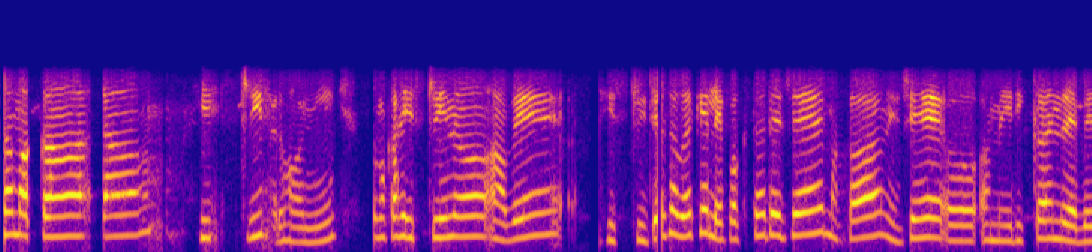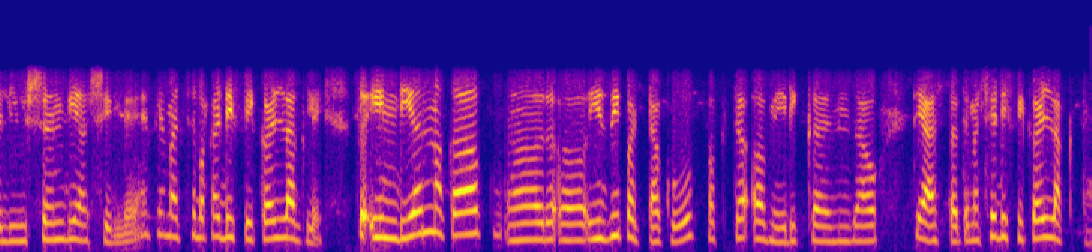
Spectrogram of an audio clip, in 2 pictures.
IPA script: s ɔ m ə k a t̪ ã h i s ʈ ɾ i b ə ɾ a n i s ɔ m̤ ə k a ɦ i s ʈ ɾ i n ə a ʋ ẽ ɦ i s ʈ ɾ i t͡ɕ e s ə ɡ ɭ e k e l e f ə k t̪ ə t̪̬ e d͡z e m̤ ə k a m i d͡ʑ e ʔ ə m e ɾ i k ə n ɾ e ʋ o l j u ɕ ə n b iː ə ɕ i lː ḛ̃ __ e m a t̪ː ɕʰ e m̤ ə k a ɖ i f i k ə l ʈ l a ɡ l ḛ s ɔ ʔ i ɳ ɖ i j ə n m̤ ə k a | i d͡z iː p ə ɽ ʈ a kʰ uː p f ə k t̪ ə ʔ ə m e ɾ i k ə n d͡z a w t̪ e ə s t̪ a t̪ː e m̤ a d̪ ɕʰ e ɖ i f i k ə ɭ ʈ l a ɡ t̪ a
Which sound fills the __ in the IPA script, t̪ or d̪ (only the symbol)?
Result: t̪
